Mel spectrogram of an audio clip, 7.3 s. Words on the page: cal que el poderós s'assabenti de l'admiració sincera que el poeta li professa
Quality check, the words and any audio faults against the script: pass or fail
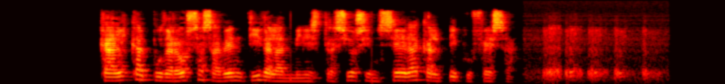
fail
